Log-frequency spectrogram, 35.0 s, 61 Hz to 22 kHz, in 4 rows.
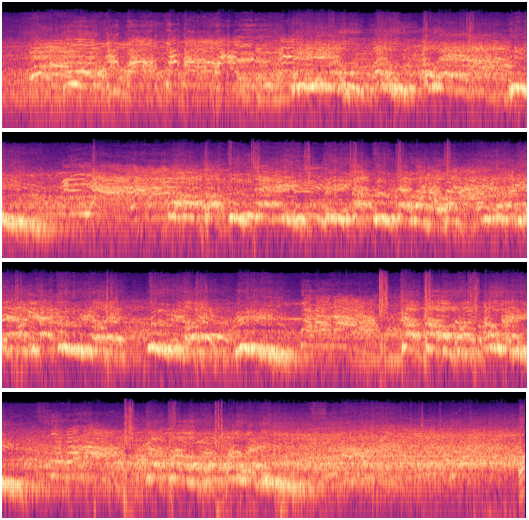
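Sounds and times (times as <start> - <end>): men chanting and shouting in unison: 0.8 - 32.8
hands slapping bodies: 28.3 - 28.6.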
